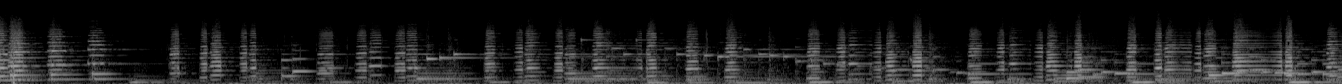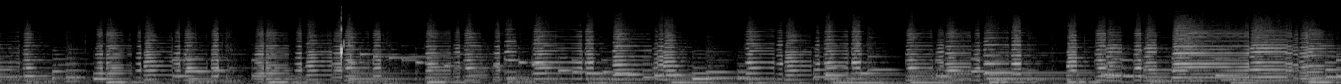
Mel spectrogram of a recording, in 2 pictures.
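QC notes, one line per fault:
throughout MP2 compression: dull, gurgling, granular sound with upper bands flickering in and out, likely from MP2 coding starved of bits, which fits about 80 kbps.
12.87–12.95 s and 16.81–16.95 s DAB burbling: short blips of noise in single sub-bands, from a small share of bit errors slipping past error correction into several audio frames.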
